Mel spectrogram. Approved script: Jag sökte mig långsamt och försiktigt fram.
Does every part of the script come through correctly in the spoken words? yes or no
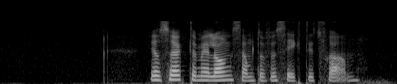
yes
